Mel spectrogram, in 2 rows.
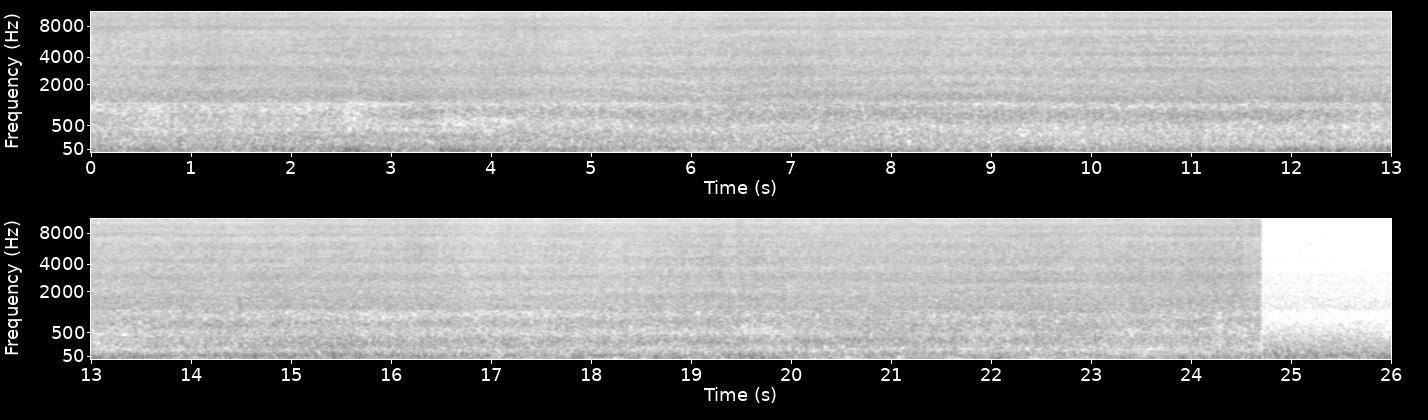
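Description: Steady noise of surf breaking on a rocky pebble beach, mixed with wind on the microphone. About 25 seconds in the sound changes to a duller wind noise with the high end gone.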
